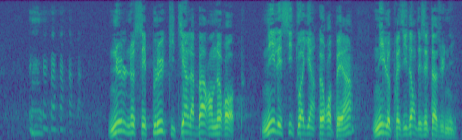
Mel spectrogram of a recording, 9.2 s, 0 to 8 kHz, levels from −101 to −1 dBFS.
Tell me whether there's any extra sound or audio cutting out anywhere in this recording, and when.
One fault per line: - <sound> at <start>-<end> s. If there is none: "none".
- laugh at 0.2-1.8 s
